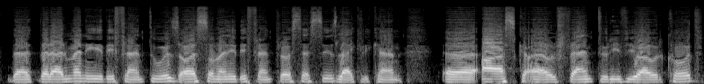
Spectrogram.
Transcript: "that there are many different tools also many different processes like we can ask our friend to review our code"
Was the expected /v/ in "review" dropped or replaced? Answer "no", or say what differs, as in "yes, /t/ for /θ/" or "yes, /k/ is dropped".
no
